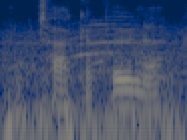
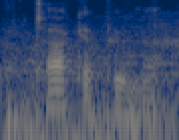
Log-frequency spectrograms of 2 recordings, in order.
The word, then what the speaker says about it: Takapuna: So we are back live again, and Hillcrest are trying to sort of get that disc, or Takapuna are looking to sort of get that disc off their line.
